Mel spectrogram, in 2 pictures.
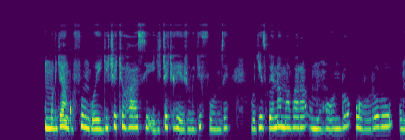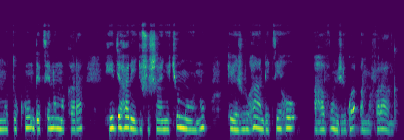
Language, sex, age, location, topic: Kinyarwanda, female, 25-35, Huye, finance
